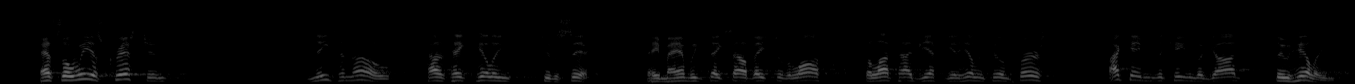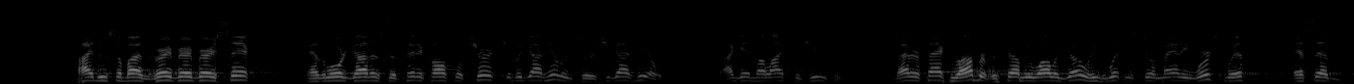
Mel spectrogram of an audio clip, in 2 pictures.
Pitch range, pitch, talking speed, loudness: 160-180 Hz, 170 Hz, 220 wpm, -51 LUFS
